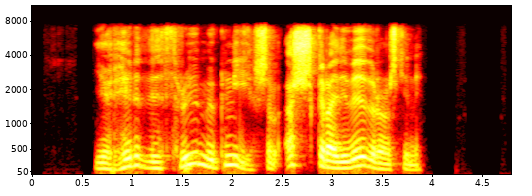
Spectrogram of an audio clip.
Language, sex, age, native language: Icelandic, male, 40-49, Icelandic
